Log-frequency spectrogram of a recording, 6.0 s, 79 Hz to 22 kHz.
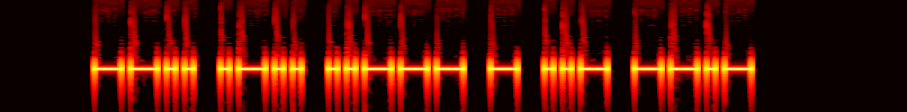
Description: Morse code, heard as a keyed tone, about 21 wpm, 700 Hz. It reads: ZL2TUQ
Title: DXCC-100 Call Signs - 6 Characters - Repeated 2x - 20wpm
